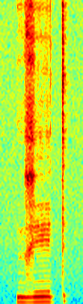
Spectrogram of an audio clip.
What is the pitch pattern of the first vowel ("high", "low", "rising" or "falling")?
low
